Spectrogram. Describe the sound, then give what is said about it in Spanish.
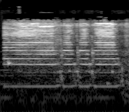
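A car horn honks in long, bright, buzzy blasts that run almost continuously for two seconds, with brief dips in between and no talking. It is sounded as a goodbye send-off to a caller, wishing her a successful trip. “Nosotros también tenemos claxon para despedirnos y desearte un exitoso viaje.”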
